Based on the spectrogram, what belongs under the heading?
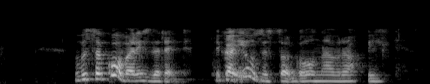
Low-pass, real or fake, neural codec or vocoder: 5.4 kHz; real; none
